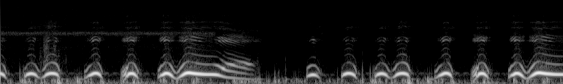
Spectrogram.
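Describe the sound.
A man's voice imitates an owl call, hooting in rapid rhythmic bursts with a rising-falling wail, pausing briefly before another run of hoots. Fairly loud, with no talking.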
